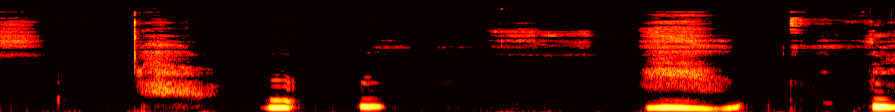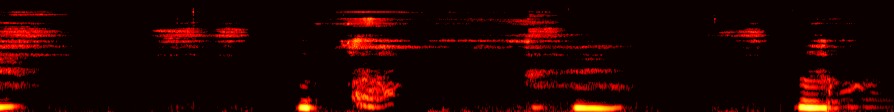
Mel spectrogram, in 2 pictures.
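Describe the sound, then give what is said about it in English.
Heavy breathing through the nose, a series of strained, effortful breaths and sighs, some with a brief voiced tone, repeating many times at irregular intervals with quiet gaps between. “Breathe through my nose, gotta breathe through my nose.”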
